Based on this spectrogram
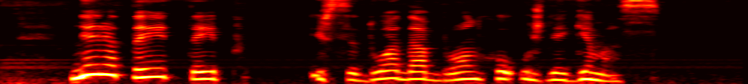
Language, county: Lithuanian, Utena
